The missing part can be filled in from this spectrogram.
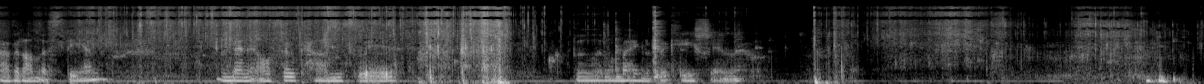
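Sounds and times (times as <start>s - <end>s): bubble wrap crinkling: 0.0s - 6.0s, 8.1s - 12.0s.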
